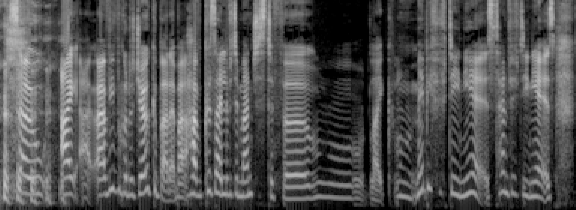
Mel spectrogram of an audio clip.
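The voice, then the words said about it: Slight Welsh accent. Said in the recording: “you actually have a bit of a Welsh accent ... one of those accents that it sort of changes wherever I am ... I get like Manx twangs in my voice”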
